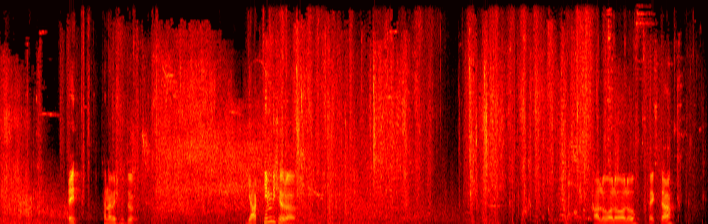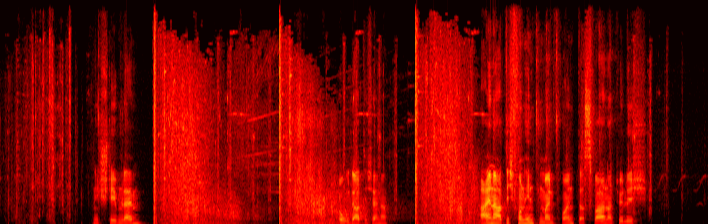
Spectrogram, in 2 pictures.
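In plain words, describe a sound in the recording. A man talks through a close microphone.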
